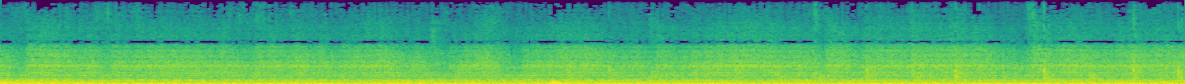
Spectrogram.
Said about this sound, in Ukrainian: Поїзд знаходиться на другій колії. Нумерація починається з голови поїзда.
